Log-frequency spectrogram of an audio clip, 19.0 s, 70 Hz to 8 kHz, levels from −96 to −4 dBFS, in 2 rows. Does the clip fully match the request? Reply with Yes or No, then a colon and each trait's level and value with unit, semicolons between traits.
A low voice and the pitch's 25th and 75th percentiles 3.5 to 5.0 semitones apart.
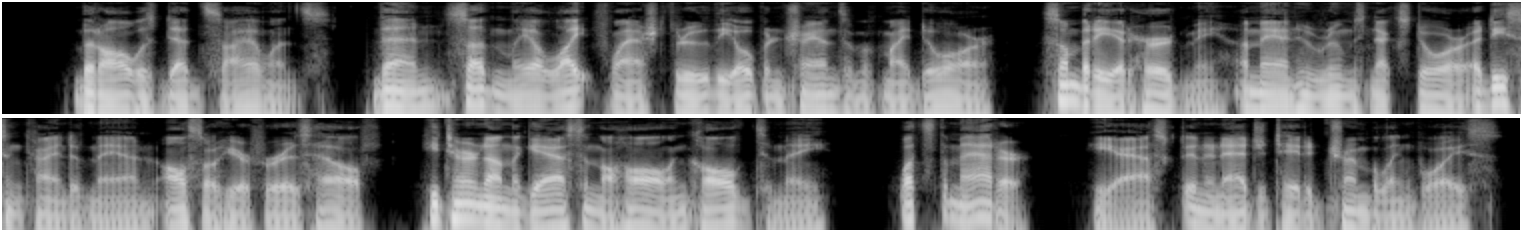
Yes: very low, 75 Hz; average, 3.8 semitones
